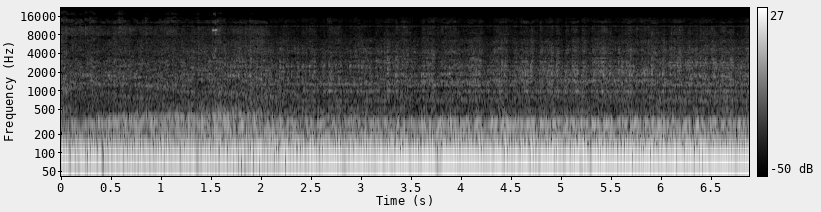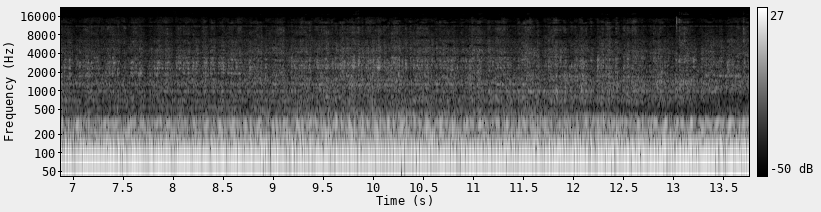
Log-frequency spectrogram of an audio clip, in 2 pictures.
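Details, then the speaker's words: Mustang 3-valve V8 just after cam install on both sides: deep, even idle a touch faster than stock with a lumpy cam lope and no knocks; idle slightly high. "Still idling a little bit high, but still, it's already where it's at, you know."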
